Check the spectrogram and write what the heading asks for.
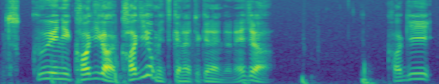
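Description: A man's voice: fairly high pitch, big pitch swings, normal speed, a little hiss or hum. A man giving casual, jokey commentary while playing a horror game, chatting to himself as he goes. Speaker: game streamer.

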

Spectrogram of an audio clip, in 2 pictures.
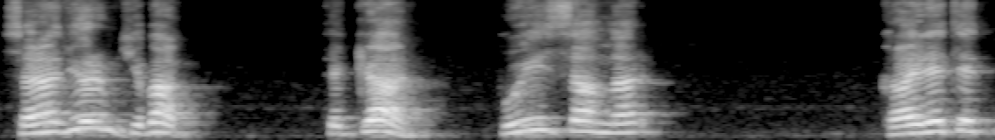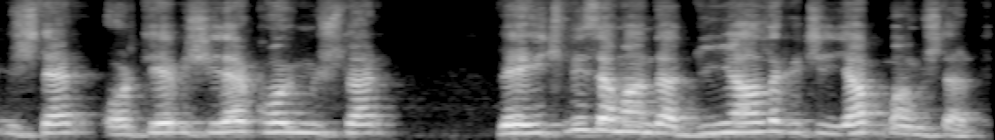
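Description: A man's voice: sits high, normal speed, gravelly. A man in a heated live religious debate, insistent and emphatic, pressing with rhetorical questions.

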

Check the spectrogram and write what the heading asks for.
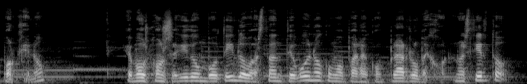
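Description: A man's voice: on the high side, a little fast, darkish tone, faint music behind, natural voice. A man in his sixties voicing a placid, mildly grumbling criminal in his thirties in an audiobook. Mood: complaining. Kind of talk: audiobook character dialogue.

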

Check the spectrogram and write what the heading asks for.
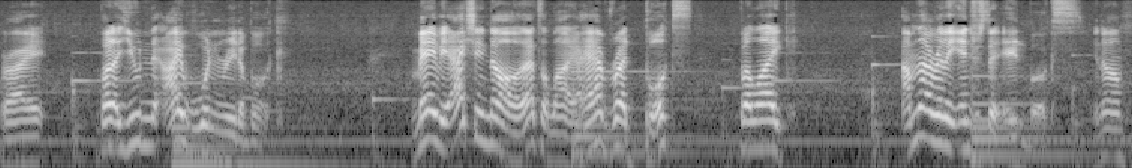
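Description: Bright-voiced rambling young man. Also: sits high, sing-song, a little slow, pauses often. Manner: rambling, self-correcting, says "you know" a lot. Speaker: co-host gamer. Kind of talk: casual gaming chat. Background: game music.

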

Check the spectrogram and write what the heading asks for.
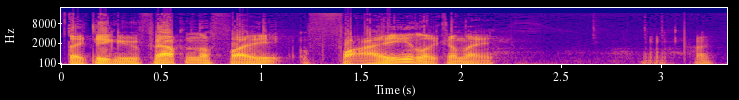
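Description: A man's voice: sits low, animated, no room sound. Man, patient English teacher, dry close sound. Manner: patient, repeats English example phrases slowly. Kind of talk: casual explanatory lesson.

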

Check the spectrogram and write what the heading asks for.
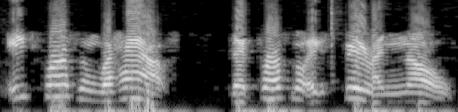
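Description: A man's voice: high voice, lively intonation, normal speed, bright, forceful tone, low-quality recording. A man calling in to a show as a caller, speaking in an insistent, earnest, preaching way. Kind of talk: call-in debate, preaching.

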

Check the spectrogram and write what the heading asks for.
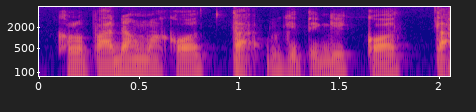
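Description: A man's voice: lowish voice, flat delivery, brisk, warm tone, muffled recording, a little hiss or hum. A man, hosting a podcast with joking, teasing banter. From Indonesia, Minang. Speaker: podcast host. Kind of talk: casual chat.

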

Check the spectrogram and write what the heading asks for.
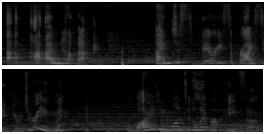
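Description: A high, gentle female voice belongs to a kind young woman in a horror game , voiced by an actress. She coaxes and reassures her friend warmly, with faint music behind her. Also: lively intonation, normal speed. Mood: gentle coaxing.

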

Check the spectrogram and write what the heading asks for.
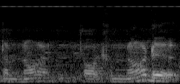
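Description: An American man in his seventies giving short, halting answers in broken, foreign-accented speech, as a native English speaker. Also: mid-range voice, over music. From United States. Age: 70s. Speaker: interviewee, army veteran. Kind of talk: casual interview answers. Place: indoor swimming pool hall. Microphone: phone at arm's length. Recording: noisy echoing indoor pool, phone recording.

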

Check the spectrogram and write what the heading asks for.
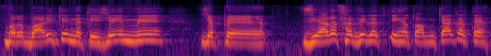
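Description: A man teaching a tajweed lesson to a class, explaining slowly, drawing out sounds and asking his students questions. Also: high voice, a little mellow. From Pakistan. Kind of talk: classroom Quran recitation lesson.

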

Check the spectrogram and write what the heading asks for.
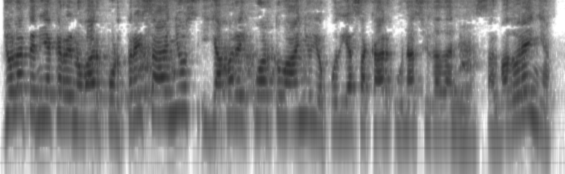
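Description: A woman's voice: high-pitched, quick pace, crowd noise. A young woman with a Honduran accent, chatting outdoors as a vlogger, retelling her day in a casual storytelling way with frequent religious exclamations. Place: outdoors in a breeze.

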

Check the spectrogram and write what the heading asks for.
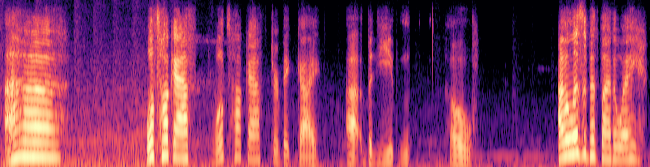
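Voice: mid-range voice, big pitch swings, unhurried, pauses often, fairly bright tone, highs cut off, faint music behind, voice pushed up. A game master voicing a young girl who hesitates and trails off. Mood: offhand. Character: young girl, curious and offhand.

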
